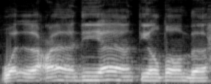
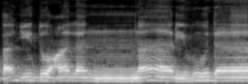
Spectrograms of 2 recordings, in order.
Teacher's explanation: Padahal kalau seperti ini dia termasuk mad iwad ya. Dia diberi harokat fathatain, maka wajib tetap dibaca panjangnya hanya 2 harokat.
